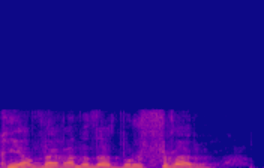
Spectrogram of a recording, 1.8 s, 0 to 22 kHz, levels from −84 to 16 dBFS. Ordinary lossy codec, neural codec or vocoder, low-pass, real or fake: none; codec, 16 kHz, 4.8 kbps, FACodec; none; fake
